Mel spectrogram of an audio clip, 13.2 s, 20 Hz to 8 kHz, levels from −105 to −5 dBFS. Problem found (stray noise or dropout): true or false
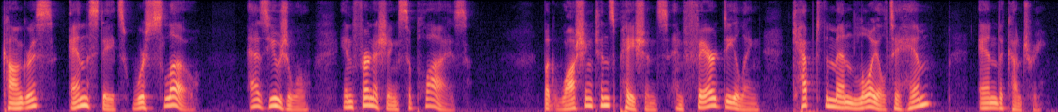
false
